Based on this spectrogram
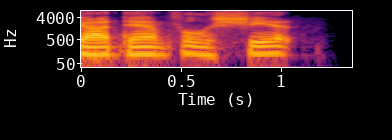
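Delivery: soft, grumbled mutter under the breath. Voicing a character's muttered remark during a meal: muttering under her breath. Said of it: "under her breath goes".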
